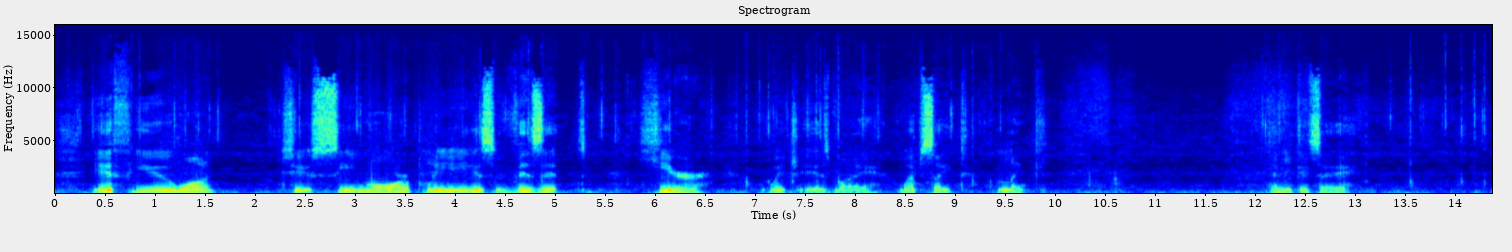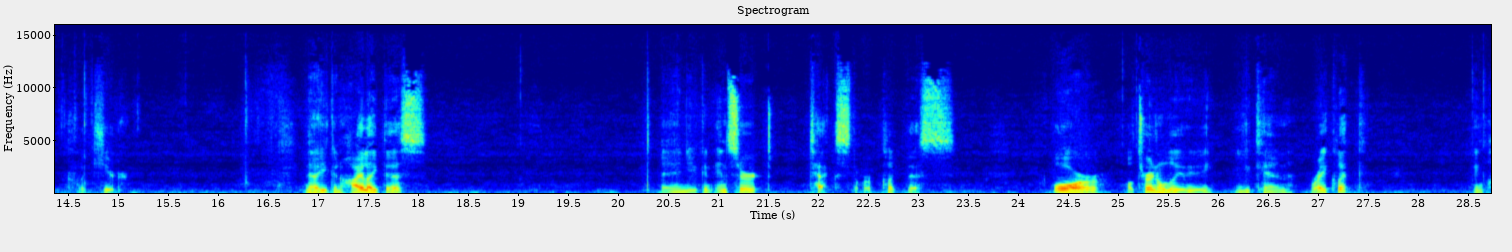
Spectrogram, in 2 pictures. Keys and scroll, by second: 0.0-9.7 typing, 12.0 space, 13.1-16.2 typing.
